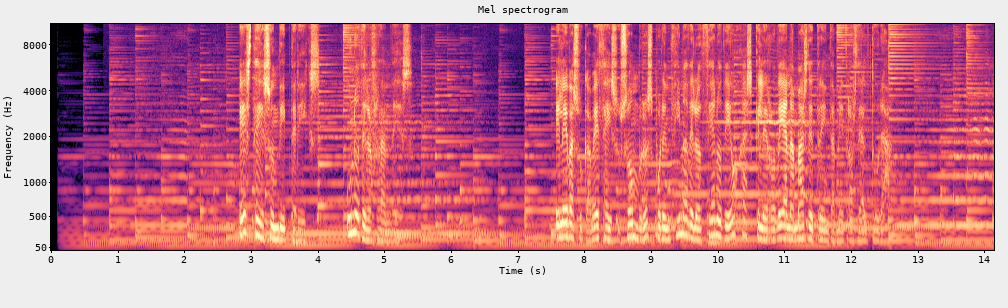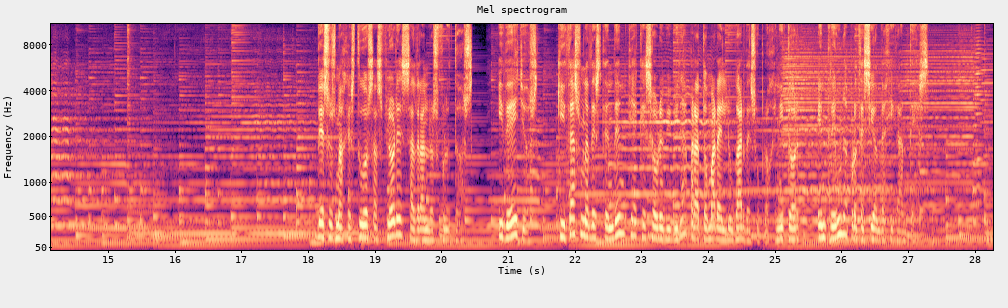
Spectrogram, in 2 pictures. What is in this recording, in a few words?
Documentary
